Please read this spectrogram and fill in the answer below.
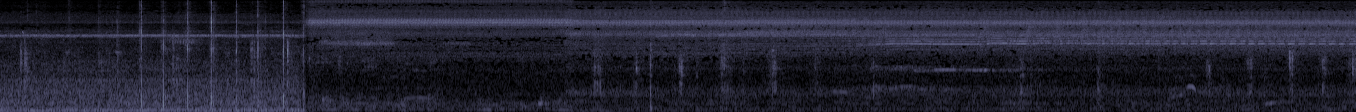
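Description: Insects trilling steadily in several high continuous tones, starting abruptly about four seconds in. Before that come a few light knocks and clicks over a low rumble.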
